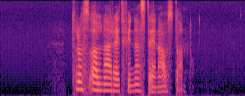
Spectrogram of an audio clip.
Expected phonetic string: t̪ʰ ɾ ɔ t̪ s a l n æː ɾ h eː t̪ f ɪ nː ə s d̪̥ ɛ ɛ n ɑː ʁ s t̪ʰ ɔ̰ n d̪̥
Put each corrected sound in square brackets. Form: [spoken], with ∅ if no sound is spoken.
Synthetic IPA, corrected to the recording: t̪ʰ ɾ ɔ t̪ s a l n æː ɾ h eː t̪ f ɪ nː [a] s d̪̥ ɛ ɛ n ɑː [v] s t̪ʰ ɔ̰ n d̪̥

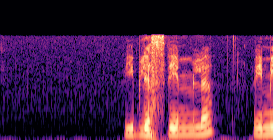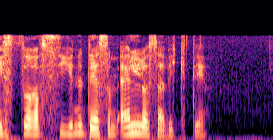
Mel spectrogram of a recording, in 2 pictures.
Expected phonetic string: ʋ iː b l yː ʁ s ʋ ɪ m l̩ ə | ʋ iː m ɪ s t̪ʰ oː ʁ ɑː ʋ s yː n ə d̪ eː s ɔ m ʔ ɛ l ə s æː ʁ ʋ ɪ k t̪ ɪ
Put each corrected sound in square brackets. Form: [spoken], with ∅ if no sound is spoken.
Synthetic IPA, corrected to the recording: ʋ iː b l [iː] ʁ s ʋ ɪ m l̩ ə | ʋ iː m ɪ s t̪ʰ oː ʁ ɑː ʋ s yː n ə d̪ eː s ɔ m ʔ ɛ l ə s æː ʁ ʋ ɪ k t̪ ɪ

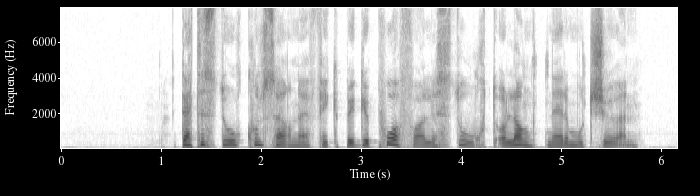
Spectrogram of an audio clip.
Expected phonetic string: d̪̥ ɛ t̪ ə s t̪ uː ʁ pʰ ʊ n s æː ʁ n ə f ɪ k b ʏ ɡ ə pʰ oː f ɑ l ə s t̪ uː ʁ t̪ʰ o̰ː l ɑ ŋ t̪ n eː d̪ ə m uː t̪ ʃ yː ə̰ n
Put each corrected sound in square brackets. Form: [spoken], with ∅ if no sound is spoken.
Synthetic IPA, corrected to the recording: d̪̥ ɛ t̪ ə s t̪ uː ʁ [kʰ] ʊ n s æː ʁ n ə f ɪ k b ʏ ɡ ə pʰ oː f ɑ l ə s t̪ uː ʁ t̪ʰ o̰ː l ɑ ŋ t̪ n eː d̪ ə m uː t̪ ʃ [øː] ə̰ n

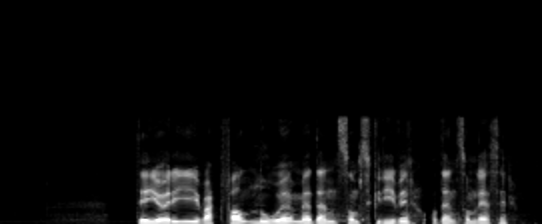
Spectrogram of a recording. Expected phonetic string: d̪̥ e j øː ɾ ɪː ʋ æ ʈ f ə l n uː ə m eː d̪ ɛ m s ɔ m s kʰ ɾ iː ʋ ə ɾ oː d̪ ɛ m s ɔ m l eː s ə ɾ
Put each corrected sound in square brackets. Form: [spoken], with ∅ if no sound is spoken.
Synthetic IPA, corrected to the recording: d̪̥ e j øː ɾ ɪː ʋ æ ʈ f [ɑ] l n uː ə m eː d̪ ɛ [n] s ɔ m s [k] ɾ iː ʋ ə ɾ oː d̪ ɛ [n] s ɔ m l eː s ə ɾ

